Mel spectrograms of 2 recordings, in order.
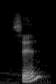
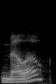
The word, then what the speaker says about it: D Mellow: Normally people say it wrong. Sin. It's Melo.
